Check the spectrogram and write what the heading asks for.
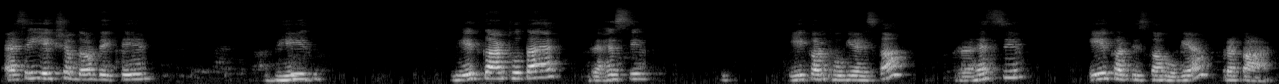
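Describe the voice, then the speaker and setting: A woman's voice: a little high, expressive. Teacher woman, echoey and distant. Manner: slow, repeats key words for pupils. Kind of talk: classroom lesson. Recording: echoey room, voice from far off.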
